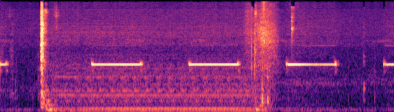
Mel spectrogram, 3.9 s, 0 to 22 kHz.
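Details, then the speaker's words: 1998 Acura Integra GSR at key-on after a fuel pump replacement; owner thinks it sounds like a Walbro. Steady low hum of about two seconds, louder than before, under a repeating chime. Normal fuel pump prime. "We'll see if we can hear the fuel pump. Oh, that's significantly louder. Yeah, that sounds like a Walbro."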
